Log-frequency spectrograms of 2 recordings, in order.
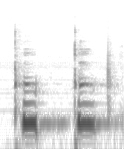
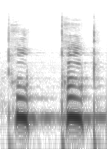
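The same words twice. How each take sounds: First: Soft, high-pitched dreamy toots; faint murmur. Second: Imitated horn toots, high-pitched; metallic car horn. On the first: A narrator's reading. Narrator voicing Toad sitting dazed in the road, faint high murmur. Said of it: "he faintly murmured". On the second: Preacher acting out a motor car horn, high metallic toots. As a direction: voice two high honks of an old motor horn. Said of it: "this metallic poop, poop sound".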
